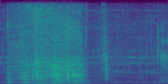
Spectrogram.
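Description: Handling noise of metal microwave-oven parts on a wooden workbench: a knock, about a second of rubbing and scraping, then a light tap.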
